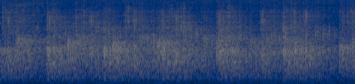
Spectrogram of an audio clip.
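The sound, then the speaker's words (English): Church audience clapping during a service, a dense and steady round of applause that holds at an even level throughout, with no voices standing out. “You're not clapping for me, you're clapping for Jesus.”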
